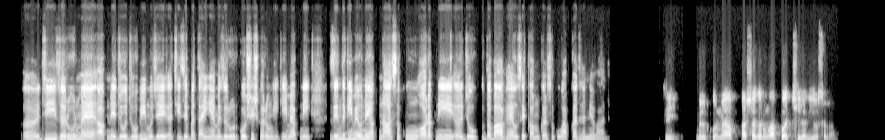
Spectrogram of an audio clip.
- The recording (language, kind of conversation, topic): Hindi, advice, क्या आप अपने दोस्तों की जीवनशैली के मुताबिक खर्च करने का दबाव महसूस करते हैं?
- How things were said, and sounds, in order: none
